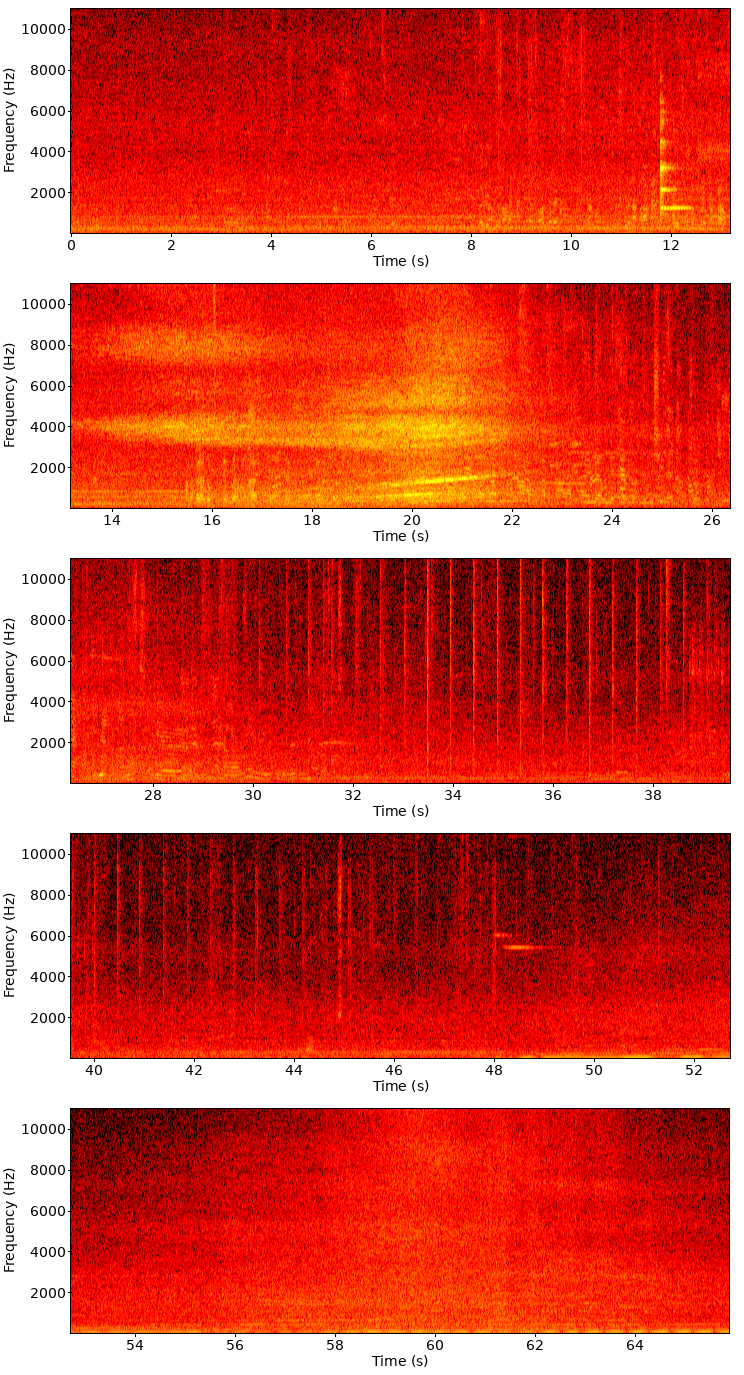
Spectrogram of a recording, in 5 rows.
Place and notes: arrêt Moutonnerie rêve du loup - arrêt Moutonnerie
Tram arriving and departures, voices at the Tram Station Moutonnerie rêve du loup
wednesday april the 22th
Zoom H4 with AT8022
22 April 2015, 16:18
